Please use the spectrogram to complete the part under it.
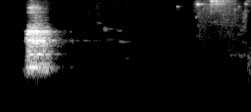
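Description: A dog barks once sharply nearby indoors, then after a pause a fainter rustle and the start of another muffled bark, with no talking.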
